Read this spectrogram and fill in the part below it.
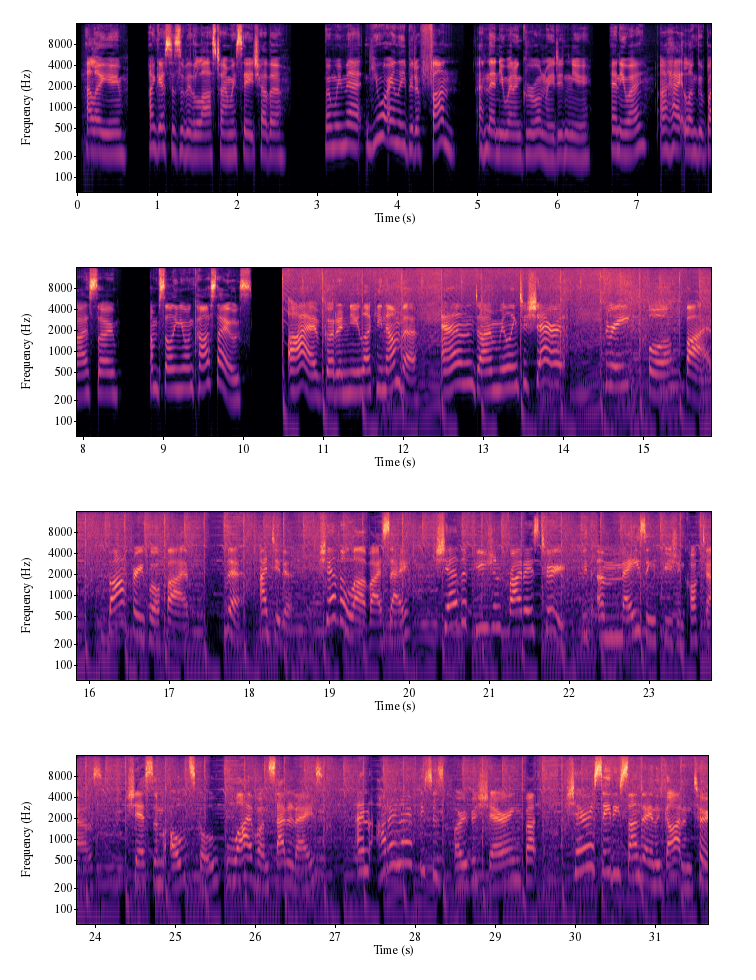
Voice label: Voice Acting

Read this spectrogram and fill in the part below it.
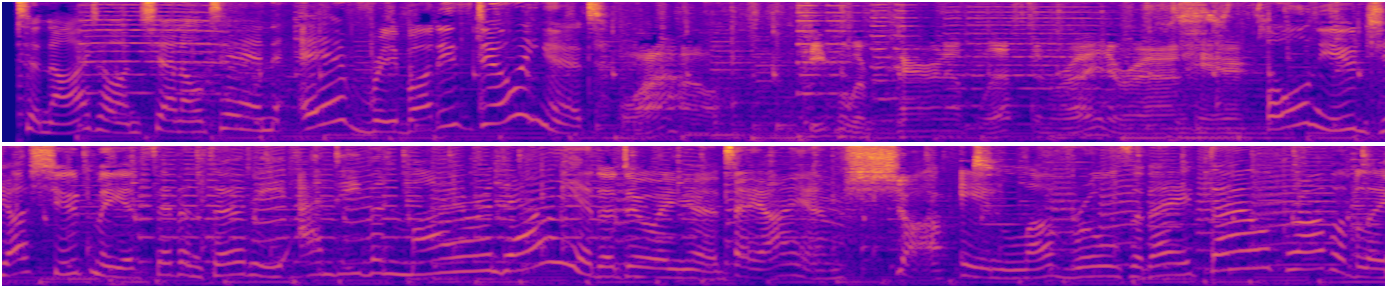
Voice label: promos

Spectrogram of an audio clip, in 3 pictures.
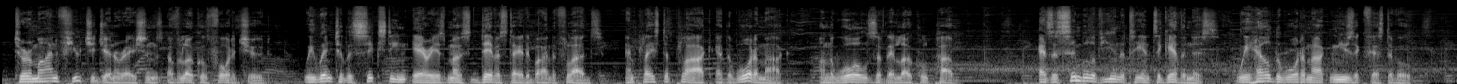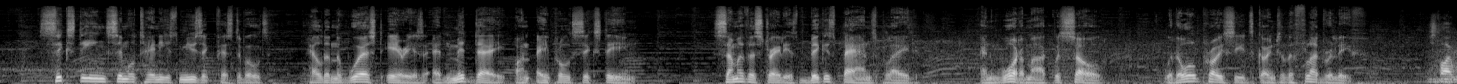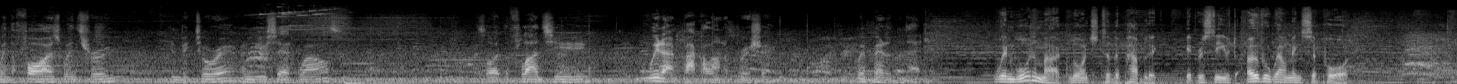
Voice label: corporate

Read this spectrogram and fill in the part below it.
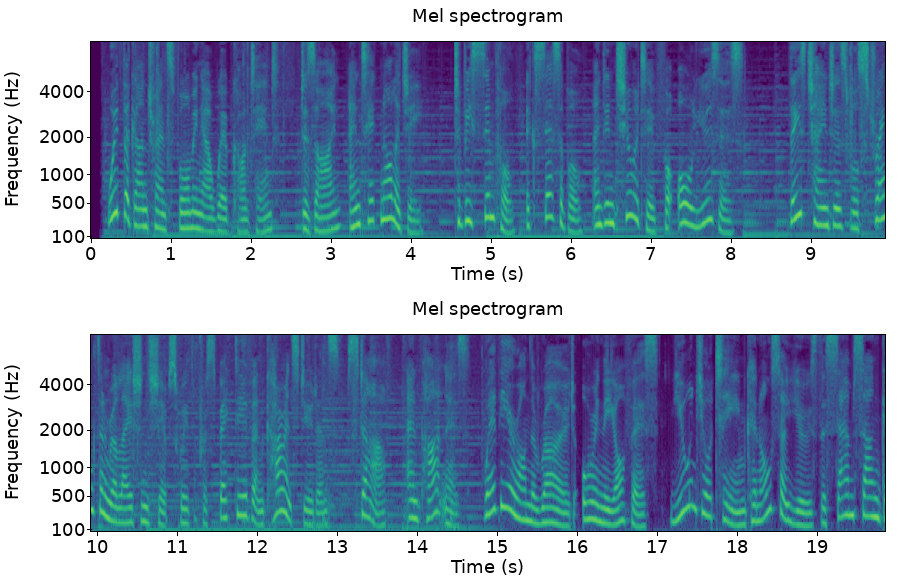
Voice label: Corporate

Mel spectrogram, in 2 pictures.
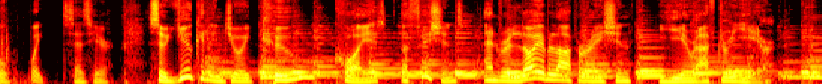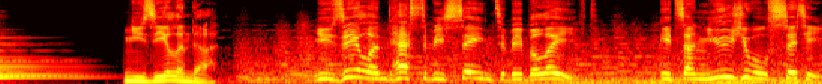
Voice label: Genuine Accent

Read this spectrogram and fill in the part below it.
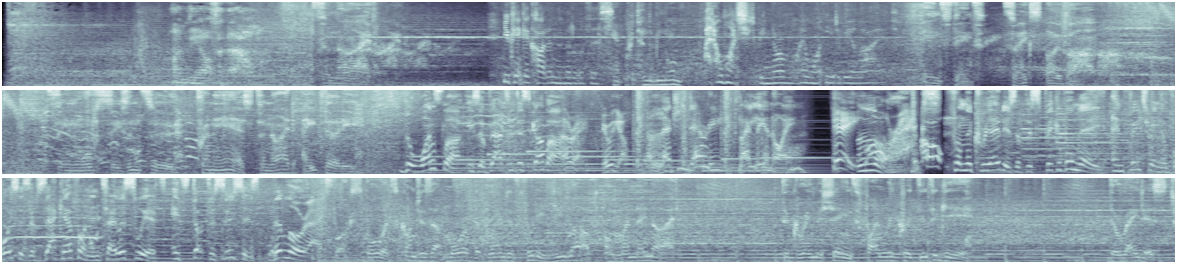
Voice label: Promos

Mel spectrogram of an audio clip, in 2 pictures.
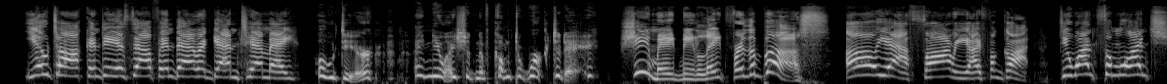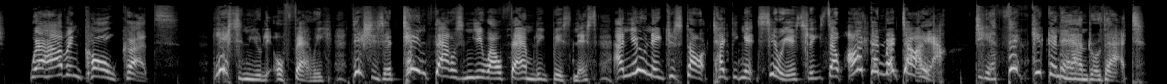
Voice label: CHARACTER

